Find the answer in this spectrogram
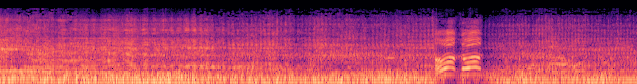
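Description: Quad ATV engines running at idle, a steady rough rumble, with a brief high sound that rises and falls about four and a half seconds in.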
